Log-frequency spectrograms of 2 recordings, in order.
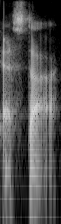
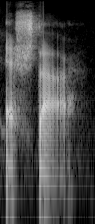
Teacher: in continental Portuguese when there is an ass before a consonant they will make that s like an SH sound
